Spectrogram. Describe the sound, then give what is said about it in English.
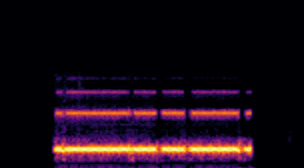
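A loud electronic ringing tone of an outgoing phone call sounds once, a steady buzzy tone lasting about two seconds with a couple of tiny dropouts, then cuts off into silence. “Zach tried to call. Let me call him.”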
